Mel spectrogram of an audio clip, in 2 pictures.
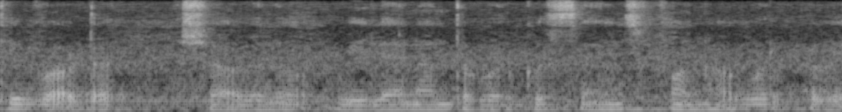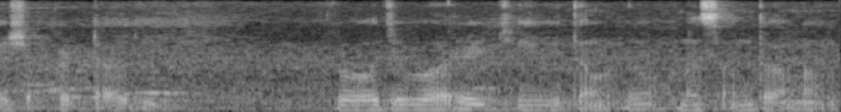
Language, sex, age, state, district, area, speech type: Telugu, male, 18-30, Telangana, Medak, rural, spontaneous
